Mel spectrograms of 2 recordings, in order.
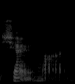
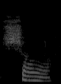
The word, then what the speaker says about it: Shanghai: or much about Chinese they say Shanghai it's not Shang Shang is not how you that's not how you would pronounce ang Sh ang makes the hyung sound so Shanghai just like American people or not just American people but other people if you see why ang you'd say yang it's not yang it's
